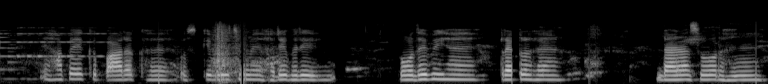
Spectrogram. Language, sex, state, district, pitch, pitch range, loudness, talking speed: Hindi, female, Bihar, Kishanganj, 220 Hz, 210-230 Hz, -25 LUFS, 110 wpm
